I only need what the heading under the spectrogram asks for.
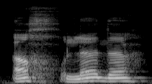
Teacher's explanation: خا کو ہمیشہ موٹا کر کے پڑھیں گے کیونکہ خا حروف مستعلیہ کے 7 حرفوں میں سے ہے۔ خا کی ادائیگی میں حلق سے کھڑکھڑاہٹ جیسی آواز نہ نکلے، بہت سے لوگ پڑھ دیتے ہیں اخلدہ، اس طرح سے نہیں پڑھنا ہے۔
